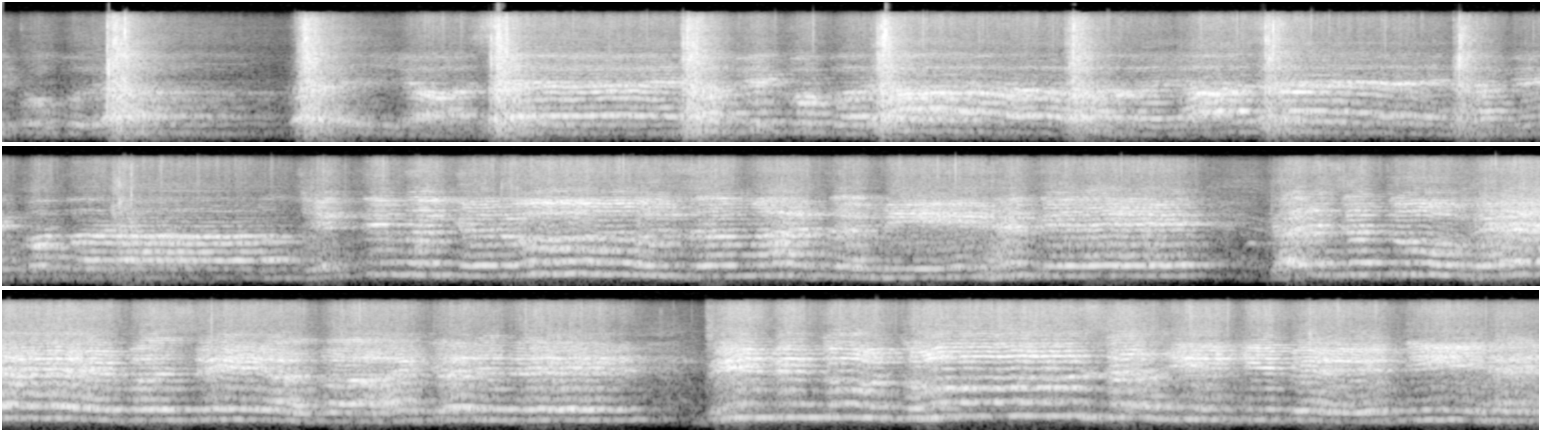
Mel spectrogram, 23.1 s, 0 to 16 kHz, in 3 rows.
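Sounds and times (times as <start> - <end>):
rhythmic chest-beating slaps: 0.0 - 9.4
crowd of men chanting: 0.0 - 10.7, 11.4 - 23.0.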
